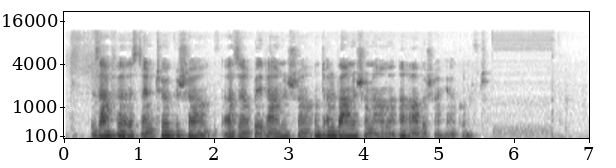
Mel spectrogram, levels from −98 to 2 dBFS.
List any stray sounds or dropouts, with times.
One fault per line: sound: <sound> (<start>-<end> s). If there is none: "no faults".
no faults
